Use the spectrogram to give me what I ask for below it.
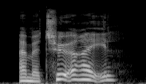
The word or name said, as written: amatørregel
